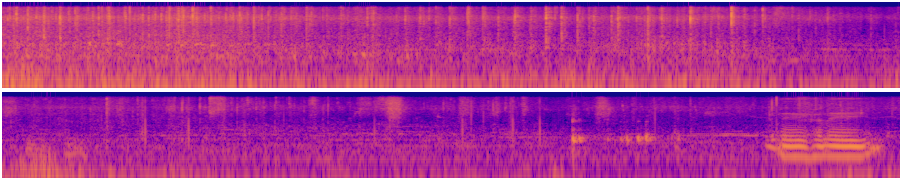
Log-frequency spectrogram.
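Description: A flock of pigeons coo and shuffle about at feeding time, soft calls mixed with patters and wing flutters, while a voice talks nearby.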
